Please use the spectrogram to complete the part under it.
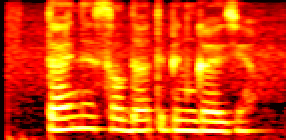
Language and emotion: Russian, neutral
